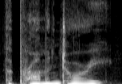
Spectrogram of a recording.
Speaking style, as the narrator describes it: she softly whispered

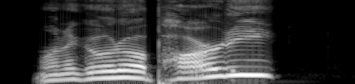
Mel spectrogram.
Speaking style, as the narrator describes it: demanded Perry sternly

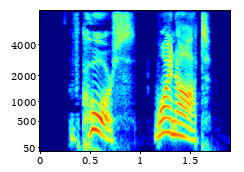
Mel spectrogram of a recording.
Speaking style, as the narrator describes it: cried Caroline sternly

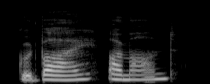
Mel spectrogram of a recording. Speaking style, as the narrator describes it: she moaned

